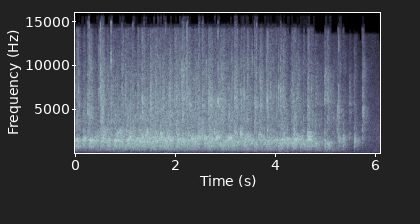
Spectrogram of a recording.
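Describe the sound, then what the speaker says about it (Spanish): Sustained, loud applause from an audience at a general session of a Mexican vascular surgery conference, dense clapping throughout that tapers off in the final second. "Demos un fuerte aplauso"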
